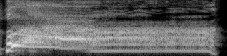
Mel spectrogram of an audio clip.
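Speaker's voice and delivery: high, sustained aah; gasp, then hold a loud scream; emphatic scream. Shown as a demonstration. Storyteller demonstrating the scream for emphasis, long aah. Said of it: "it helps when I say".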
